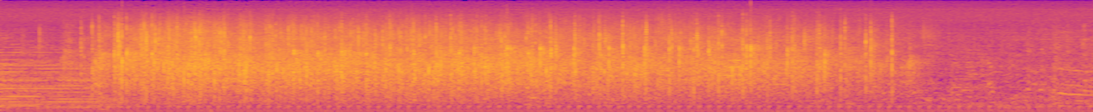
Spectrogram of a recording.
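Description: Audience applauding, starting about a second in as a song ends and fading out near the end.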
